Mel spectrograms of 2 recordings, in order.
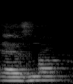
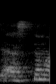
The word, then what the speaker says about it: asthma: का मसले को हम एजमा वैसे कई लोग इसको एस्मा प्रोनाउंस करते हैं लेकिन वो गलत है एजमा इसकी करेक्ट प्रोनंसिएशन यानी कि सांस का तकलीफ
